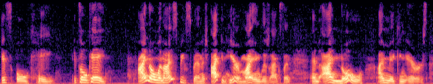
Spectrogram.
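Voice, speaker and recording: A woman's voice: fairly low pitch, expressive, unhurried, bright, forceful tone, breathy edge, lo-fi sound. A woman, teaching language learners in a reassuring, repetitive way. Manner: reassuring, repeats "it's okay". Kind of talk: talking-head video lesson.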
